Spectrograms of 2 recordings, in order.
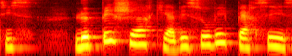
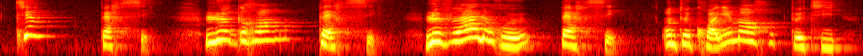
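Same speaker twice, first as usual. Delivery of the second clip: loud, jeering, snickering, sneering mockery; 5 semitones higher, 7 dB louder than usual. The king greets the hero storming into his throne room, sneering.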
